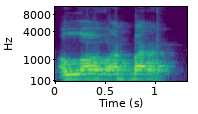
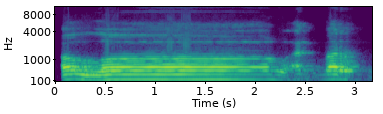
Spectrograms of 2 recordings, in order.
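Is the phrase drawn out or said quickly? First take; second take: quick; drawn out. First: The phrase is said quickly without lengthening. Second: The phrase is drawn out with long vowels. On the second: "Jangan cepat ya, dipanjangin"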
